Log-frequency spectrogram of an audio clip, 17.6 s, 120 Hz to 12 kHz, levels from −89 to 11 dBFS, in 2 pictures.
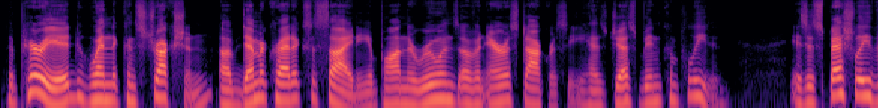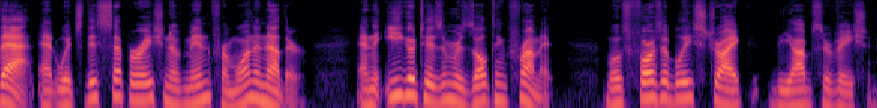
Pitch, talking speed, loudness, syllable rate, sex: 155 Hz, 140 wpm, -22 LUFS, 4.9 syllables/s, male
